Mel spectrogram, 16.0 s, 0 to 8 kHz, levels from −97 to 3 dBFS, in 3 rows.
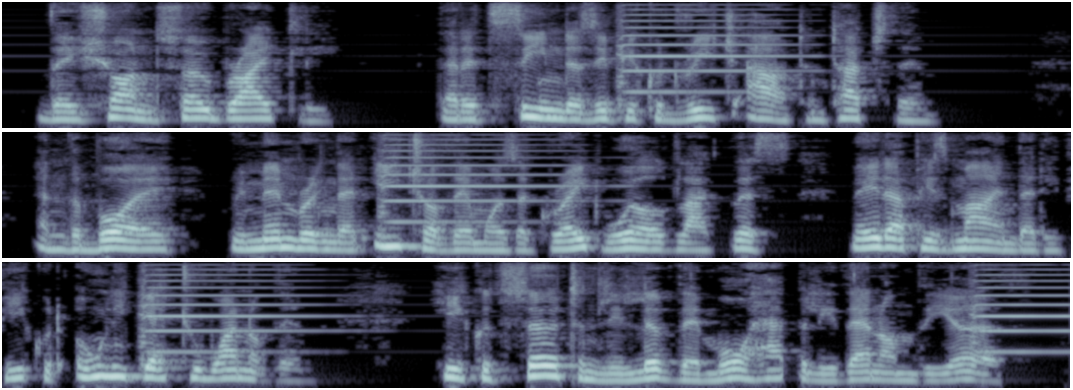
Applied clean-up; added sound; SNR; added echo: classical method spectral subtraction.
